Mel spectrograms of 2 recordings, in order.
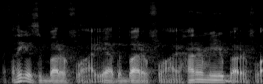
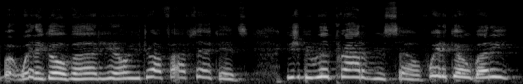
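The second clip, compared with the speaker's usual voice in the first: much higher, bright cheering-up voice; upbeat encouraging dad. Retold or imitated. Dad cheering his disappointed swimmer son, high upbeat praise. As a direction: pump him up like a coach on the sidelines.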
